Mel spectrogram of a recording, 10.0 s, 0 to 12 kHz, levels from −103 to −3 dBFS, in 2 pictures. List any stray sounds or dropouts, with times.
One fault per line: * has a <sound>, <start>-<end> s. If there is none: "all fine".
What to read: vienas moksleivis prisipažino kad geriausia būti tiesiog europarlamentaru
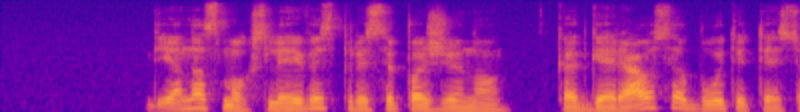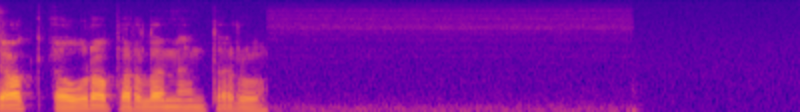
all fine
